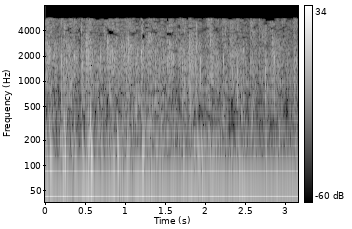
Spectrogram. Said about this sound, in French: Mais on l'applaudit. On l'applaudit très fort. Super.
